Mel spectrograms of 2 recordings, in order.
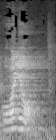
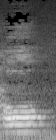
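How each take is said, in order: First: The word has a general non-Southern pronunciation. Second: The word has a Southern American pronunciation. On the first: "I don't say oil" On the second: "I pronounce it the dumb Southern racist way"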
